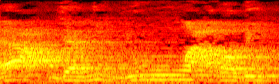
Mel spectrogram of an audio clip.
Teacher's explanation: وإن كان البعض ينطق بها هكذا أعجمي وعربي، هذا خطأ، لأن الهمزة الثانية مسهلة وليست تقلب هاء ولا تبدل هاء · Term: الهمزة المسهلة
